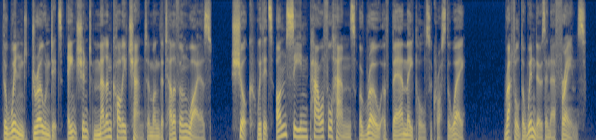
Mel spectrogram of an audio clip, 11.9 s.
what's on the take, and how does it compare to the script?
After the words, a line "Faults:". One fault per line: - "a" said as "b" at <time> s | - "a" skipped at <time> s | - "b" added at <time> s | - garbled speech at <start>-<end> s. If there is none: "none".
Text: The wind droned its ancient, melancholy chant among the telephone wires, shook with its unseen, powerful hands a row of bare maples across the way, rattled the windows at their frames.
The wind droned its ancient, melancholy chant among the telephone wires, shook with its unseen, powerful hands a row of bare maples across the way, rattled the windows in their frames.
Faults:
- "at" said as "in" at 10.9 s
